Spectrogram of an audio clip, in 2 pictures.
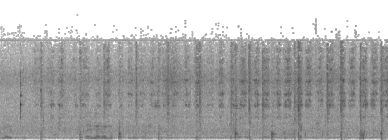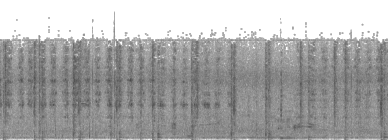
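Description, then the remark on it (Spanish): A dense, steady swarm of bees hums continuously and fairly loudly, with frequent sharp clicks and taps scattered throughout as insects bump around. No one speaks. “Entonces, ese es el trabajo que hacen las abejas.”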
